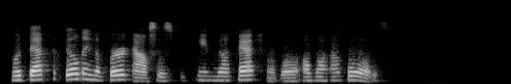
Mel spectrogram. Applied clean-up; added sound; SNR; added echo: neural mask model DeepFilterNet 3.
